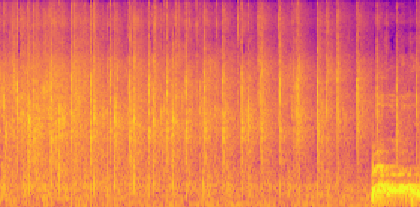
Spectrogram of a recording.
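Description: A church congregation claps rhythmically and loudly, a steady series of sharp hand claps about twice a second, ending with a sustained swell of voices and cheering.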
